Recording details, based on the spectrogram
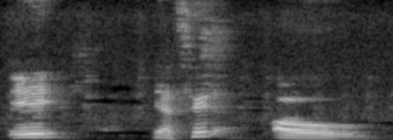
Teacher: आपका मुंह अर्ध यानी कि आधा खुलेगा और ये वृत्त की तरह खुलेगा। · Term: अर्धवृत्त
